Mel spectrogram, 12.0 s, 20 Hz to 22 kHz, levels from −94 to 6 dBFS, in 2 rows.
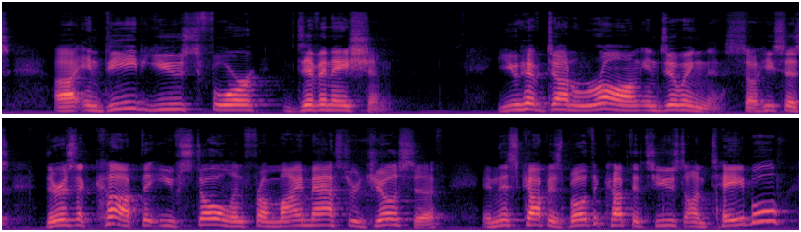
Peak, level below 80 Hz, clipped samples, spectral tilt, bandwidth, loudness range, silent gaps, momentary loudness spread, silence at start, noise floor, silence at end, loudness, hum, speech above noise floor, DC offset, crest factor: -14 dBFS; -68 dBFS; under 0.1%; -5 dB/octave; 15.5 kHz; 1 LU; none; 9 LU; 0 s; -68 dBFS; 0.1 s; -33 LUFS; none; 35 dB; under 0.1%; 18 dB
